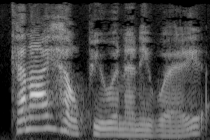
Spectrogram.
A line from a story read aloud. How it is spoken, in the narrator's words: asked Stuart in a friendly voice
